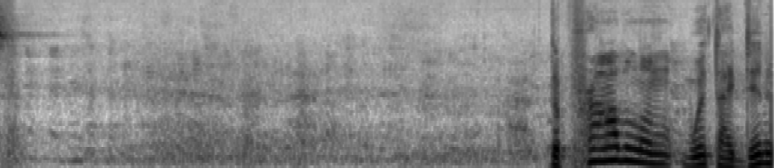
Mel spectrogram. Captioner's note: laughter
